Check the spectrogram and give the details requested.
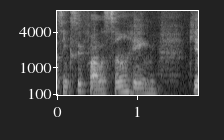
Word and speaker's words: Sam Raimi: Eu acho que é assim que pronuncia o nome dele, deixa eu ver. É assim que se fala, Sam Raimi.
